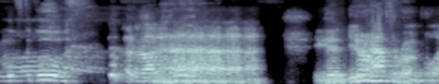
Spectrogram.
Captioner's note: class laughing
